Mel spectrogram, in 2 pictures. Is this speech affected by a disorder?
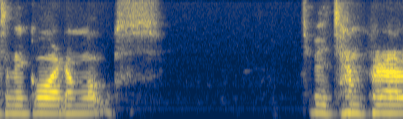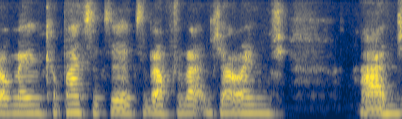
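Yes: cerebral palsy.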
